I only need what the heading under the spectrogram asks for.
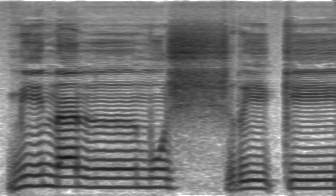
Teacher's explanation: Nunnya ini sukun karena berhenti. Jadi ki mad arid li sukun dibaca panjang ki-nya boleh 2, boleh 4, boleh 6 harokat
